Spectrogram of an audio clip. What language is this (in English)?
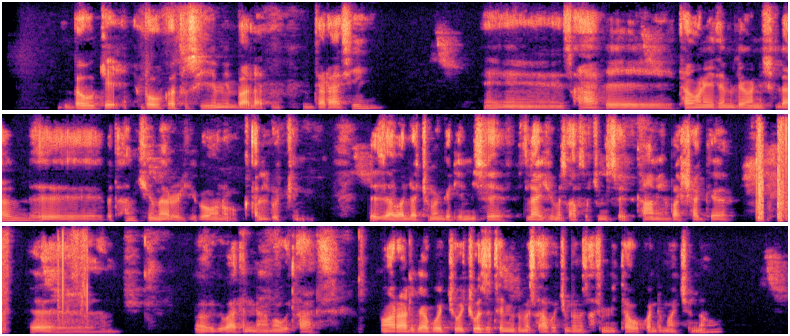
Amharic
